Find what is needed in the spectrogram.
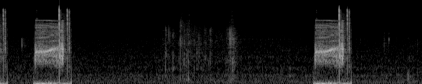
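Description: Three short, identical high-pitched squeaky sound effects: one right at the start, one about half a second in, and one just after three seconds in. Faint clicks come between them.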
